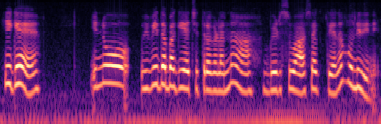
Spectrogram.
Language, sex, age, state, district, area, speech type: Kannada, female, 30-45, Karnataka, Shimoga, rural, spontaneous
